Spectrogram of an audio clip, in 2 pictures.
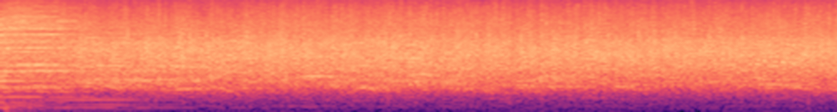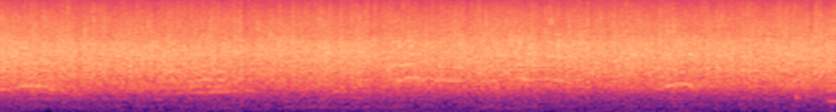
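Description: Studio audience applauding steadily at the end of a song, a dense even clapping, just as the band's final chord dies away at the start.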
